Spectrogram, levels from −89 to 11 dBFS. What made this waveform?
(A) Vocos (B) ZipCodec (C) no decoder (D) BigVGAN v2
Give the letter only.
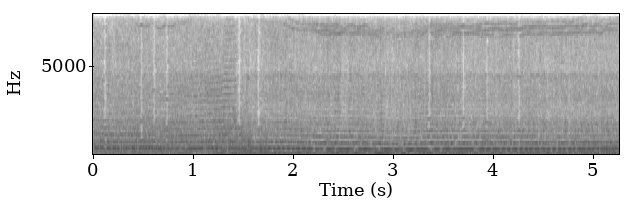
C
